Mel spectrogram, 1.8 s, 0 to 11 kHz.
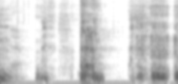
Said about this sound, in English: coughs every 5 seconds.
